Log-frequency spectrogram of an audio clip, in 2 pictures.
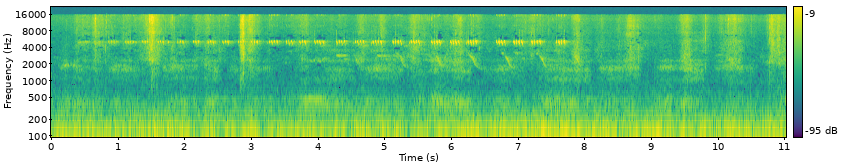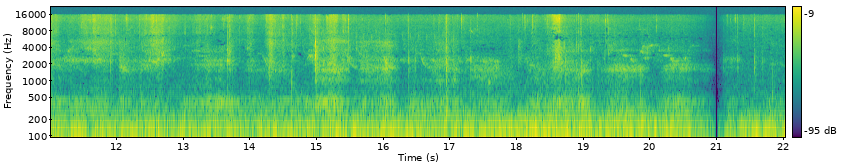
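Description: A cricket chirping in a steady, even series of high-pitched pulses, several a second, stopping about eight seconds in, over walking footsteps and a low rumble on the phone's microphone.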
